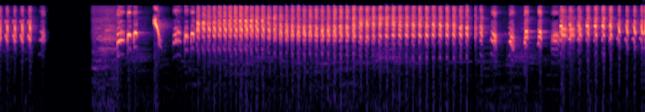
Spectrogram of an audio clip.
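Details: 'Besetan kasar' harsh song intended to train caged and contest songbirds: several scratchy notes, a short gap, then a long rapid rattling trill of high, grating pulses.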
